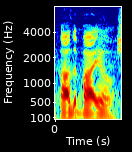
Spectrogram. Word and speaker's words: Adebayo: Adebayo.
